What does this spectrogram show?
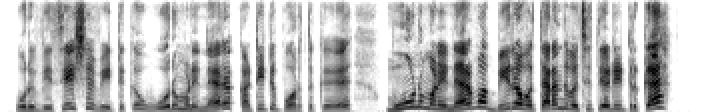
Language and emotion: Tamil, angry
